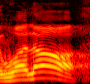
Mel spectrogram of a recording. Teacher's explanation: वाव की अदायगी होती है होठों की गोलाई से।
